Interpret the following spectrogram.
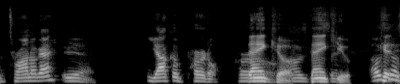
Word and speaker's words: Poeltl: I legitimately skipped that one because I get his name wrong every time. I was talking about the Toronto guy. Yeah. Jakob Poeltl. Thank you. I was gonna say Portal, but it's Jakob.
